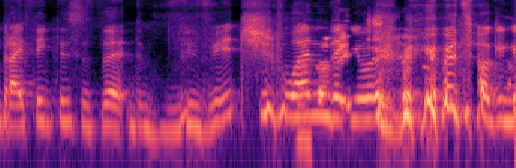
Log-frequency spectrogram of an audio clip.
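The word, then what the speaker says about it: The VVitch: Okay, the next one is The Witch in 2015, but I think this is the Witch one that you were talking about, Sharad.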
